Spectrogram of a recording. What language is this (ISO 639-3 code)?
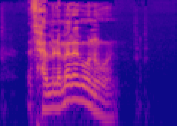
kab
